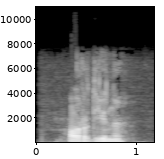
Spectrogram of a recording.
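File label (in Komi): "ордйыны", Komi, male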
